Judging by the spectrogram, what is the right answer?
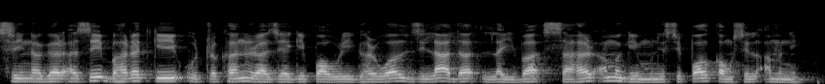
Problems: none marked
